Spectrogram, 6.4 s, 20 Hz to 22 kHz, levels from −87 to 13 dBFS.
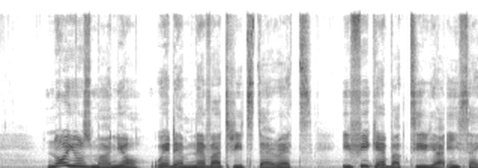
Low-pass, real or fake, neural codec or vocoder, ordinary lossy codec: none; real; none; none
